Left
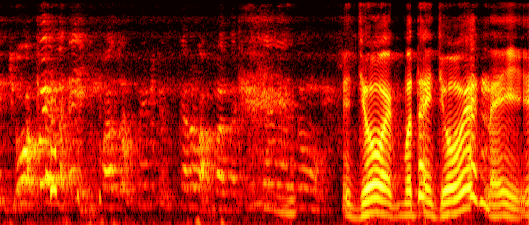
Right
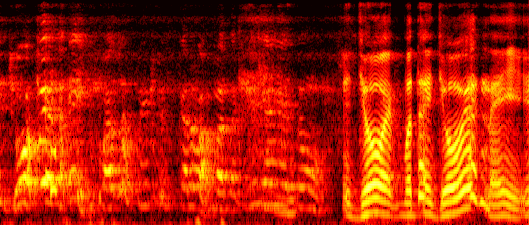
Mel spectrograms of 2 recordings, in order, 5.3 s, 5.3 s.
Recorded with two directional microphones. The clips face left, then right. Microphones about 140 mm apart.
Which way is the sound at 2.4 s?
15° right (ahead or behind).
